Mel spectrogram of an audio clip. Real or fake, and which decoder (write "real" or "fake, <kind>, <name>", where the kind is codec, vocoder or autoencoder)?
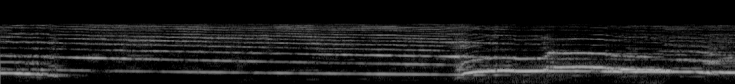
fake, codec, SNAC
